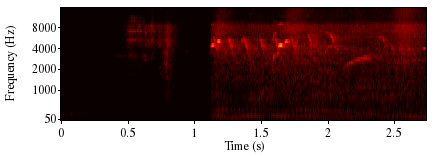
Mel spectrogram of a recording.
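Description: A Belgian canary sings a quick run of high, chirping notes and trills after a faint opening, over a low steady hum.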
